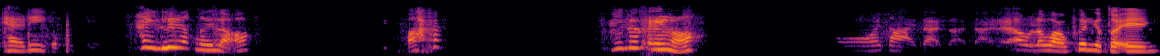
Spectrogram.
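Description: A woman's voice: fairly high pitch, animated, unhurried, pauses often, slight background noise. A young woman giving casual, playful let's-play commentary, slangy and talking to herself while reading game text aloud. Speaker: gamer playing through a horror visual novel. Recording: dull lo-fi mic with loud music. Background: loud background music.

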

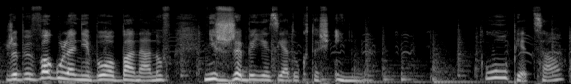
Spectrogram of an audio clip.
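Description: A woman's voice: mid-range voice, darkish tone. A woman hosting a children's programme, telling stories playfully and speaking straight to her young listeners. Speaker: host and storyteller of a children's programme. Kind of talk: storytelling for children.

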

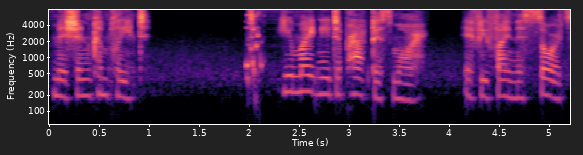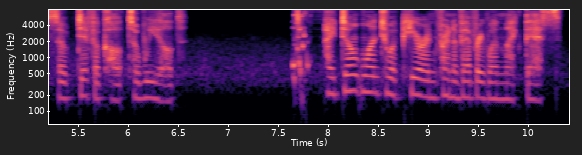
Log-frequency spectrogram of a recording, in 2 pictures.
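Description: A cold, withdrawn young female warrior from a video game, acted by a woman. Her voice sits a little low, soft and breathy, with a hesitant, formal, faraway sadness. Clear background noise sits under the lines. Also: natural voice. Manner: quiet, hesitant, detached, formal. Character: cold, reserved, melancholy young female swordswoman. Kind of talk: scripted game character voice lines.

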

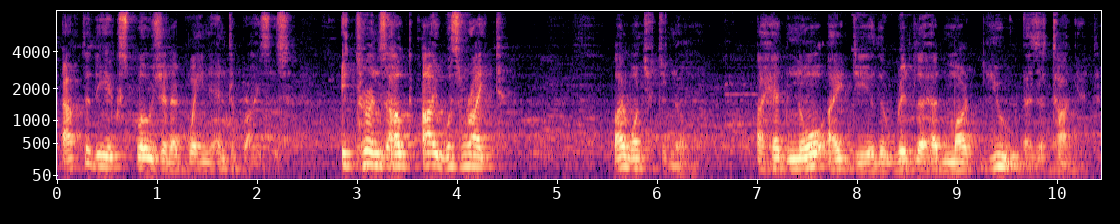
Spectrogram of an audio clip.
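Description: A man acting a cagey older crime boss who owns a casino in a video game, formal, measured and politely evasive. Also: medium pitch, mellow, soft background music, natural voice, rough recording. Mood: confiding, wary.

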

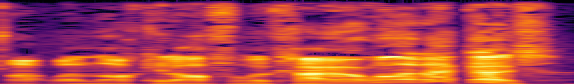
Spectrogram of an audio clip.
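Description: A man's voice: on the low side, expressive, fast talker, bright, forceful tone, slight background noise. A man vlogging casually and talking on the radio from inside a parked car, addressing viewers informally. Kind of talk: casual vlog chat and radio talk.

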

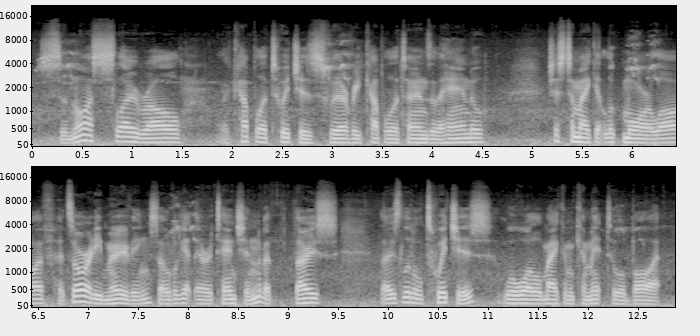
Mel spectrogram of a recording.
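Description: A man with an Australian accent, talking to himself in casual running commentary as he fishes from a reservoir bank, chatty and quick to laugh. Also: medium pitch, steady tone, a little mellow, a little hiss or hum. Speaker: fishing vlogger. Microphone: head- or chest-mounted action camera.

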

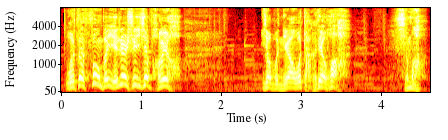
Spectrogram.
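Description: A man's voice: high-pitched, very animated, fast, breathy edge, faint music behind, full character voice. A man playing a tense, stern older brother in an audiobook, terse and urgent. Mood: pained pleading.

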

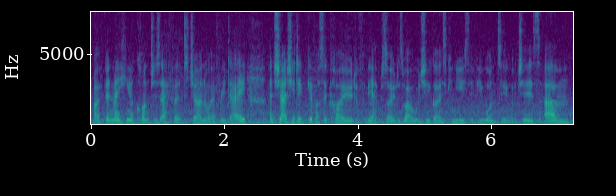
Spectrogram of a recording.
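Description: A woman's voice: medium pitch, background noise. A young British woman with a congested voice chatting casually and informally to camera in a rambling way. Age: young adult. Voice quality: stuffy, congested. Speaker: lifestyle vlogger. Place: outdoor balcony.

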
